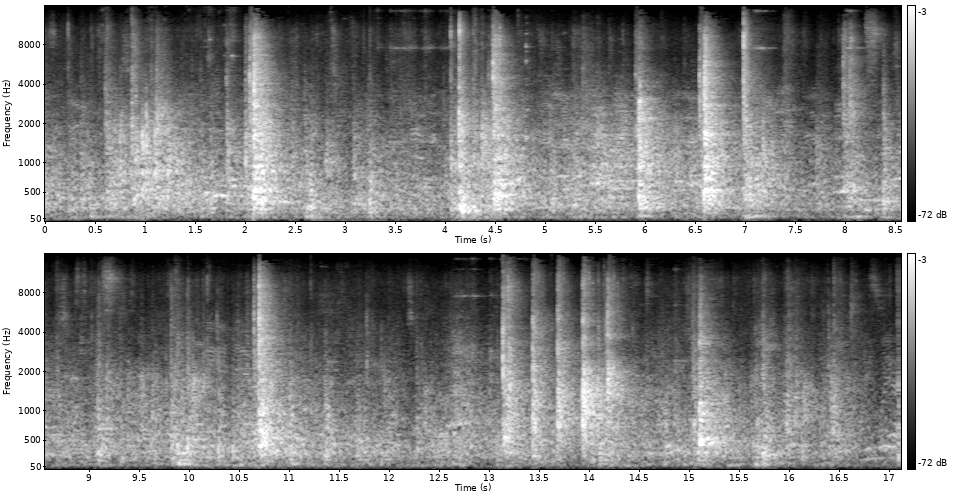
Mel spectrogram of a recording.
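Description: Foosball rods clack and the ball knocks sharply against the table's figures and walls.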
